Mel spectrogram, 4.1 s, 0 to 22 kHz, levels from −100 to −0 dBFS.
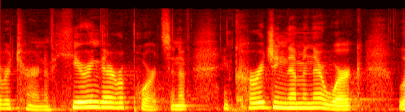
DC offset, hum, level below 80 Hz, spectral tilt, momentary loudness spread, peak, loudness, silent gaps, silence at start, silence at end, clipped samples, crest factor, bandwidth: under 0.1%; none; -56 dBFS; -7 dB/octave; 15 LU; -2 dBFS; -21 LUFS; none; 0 s; 0 s; under 0.1%; 18 dB; 13 kHz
